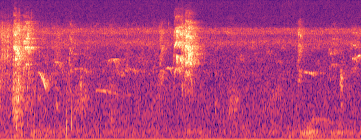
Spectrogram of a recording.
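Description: Two loud, harsh, rasping rattle bursts from a Ringed Kingfisher, about two and a half seconds apart. Faint thin whistles from other birds sound in between.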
